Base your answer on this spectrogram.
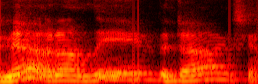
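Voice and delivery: a hint of a child begging dad to stay; mild imitation of a daughter who doesn't want him to go; daughter pleading. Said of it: "He's like".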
